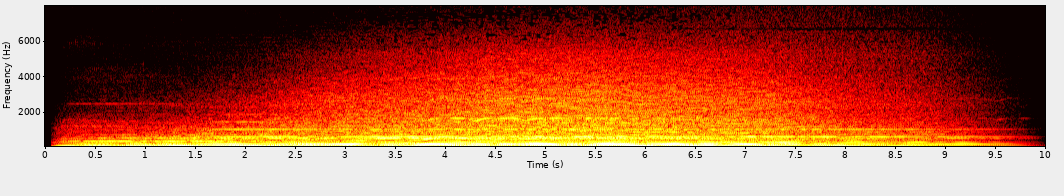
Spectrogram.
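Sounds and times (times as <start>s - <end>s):
modern foreboding music: 0.1s - 9.9s.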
